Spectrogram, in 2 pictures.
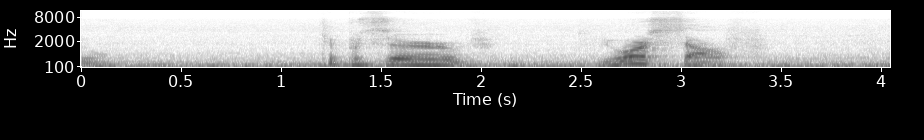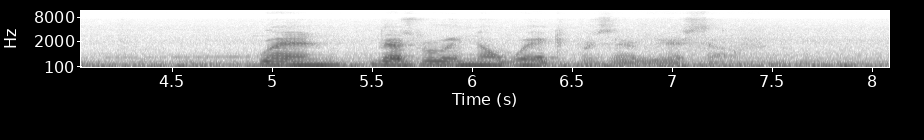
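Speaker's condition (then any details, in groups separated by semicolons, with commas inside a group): Cerebral palsy; mild; speech somewhat unclear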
